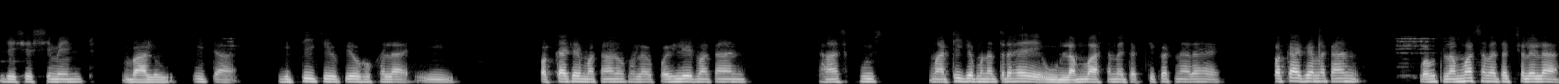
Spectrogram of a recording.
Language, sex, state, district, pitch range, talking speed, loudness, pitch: Bhojpuri, male, Bihar, Saran, 120-135 Hz, 140 wpm, -18 LUFS, 125 Hz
